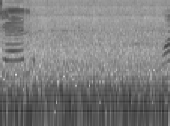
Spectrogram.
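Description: Steady low rumble of airplane cabin noise, heard from inside the cabin. A toddler's short high-pitched vocal sound comes right at the start.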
